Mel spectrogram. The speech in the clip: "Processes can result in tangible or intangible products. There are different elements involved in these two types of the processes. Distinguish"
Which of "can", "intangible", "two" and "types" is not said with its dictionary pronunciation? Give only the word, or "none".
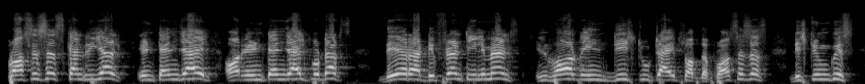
intangible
